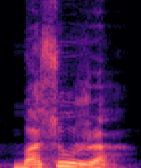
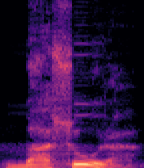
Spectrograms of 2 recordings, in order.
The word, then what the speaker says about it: basura: Basurra. Basurra es un regionalismo de la ceja de selva o la selva. Basurra. Se dice basura. Adición de consonante R.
